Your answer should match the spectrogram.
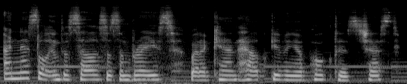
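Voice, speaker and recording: A woman's voice: mid-range voice, fairly even intonation, fairly quick, a little mellow, faint music behind. A woman narrating a scripted first-person romantic story in an audio drama.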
